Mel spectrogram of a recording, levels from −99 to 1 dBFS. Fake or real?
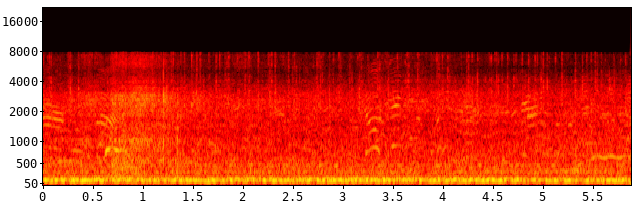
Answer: real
